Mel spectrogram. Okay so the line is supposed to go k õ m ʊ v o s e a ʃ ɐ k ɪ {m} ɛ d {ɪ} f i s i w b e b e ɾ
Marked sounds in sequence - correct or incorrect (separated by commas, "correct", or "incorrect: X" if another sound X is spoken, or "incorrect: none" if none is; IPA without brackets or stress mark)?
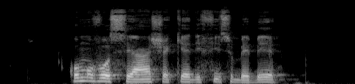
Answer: incorrect: none, incorrect: i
